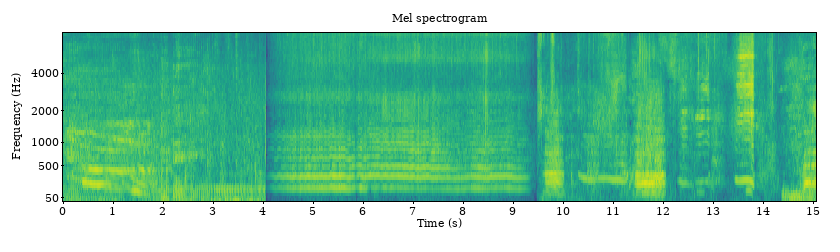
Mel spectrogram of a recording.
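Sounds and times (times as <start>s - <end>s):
honeybees buzzing: 4.0s - 9.5s.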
